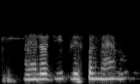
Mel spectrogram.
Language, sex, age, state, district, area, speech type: Urdu, female, 18-30, Uttar Pradesh, Mau, urban, conversation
